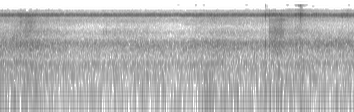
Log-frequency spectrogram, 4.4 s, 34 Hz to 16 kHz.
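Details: Honey bees recorded on 8 March 2015: a steady, dense buzzing hum fills the whole clip, with a faint high whine held throughout and a few soft clicks near the end.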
